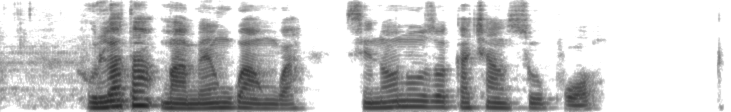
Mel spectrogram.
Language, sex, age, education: Igbo, male, 30-45, tertiary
